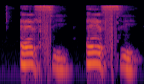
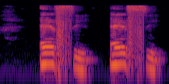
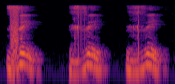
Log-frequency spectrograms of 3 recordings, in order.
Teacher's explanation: São pronunciadas pelo contato entre a língua e os alvéolos dos dentes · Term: alveolares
